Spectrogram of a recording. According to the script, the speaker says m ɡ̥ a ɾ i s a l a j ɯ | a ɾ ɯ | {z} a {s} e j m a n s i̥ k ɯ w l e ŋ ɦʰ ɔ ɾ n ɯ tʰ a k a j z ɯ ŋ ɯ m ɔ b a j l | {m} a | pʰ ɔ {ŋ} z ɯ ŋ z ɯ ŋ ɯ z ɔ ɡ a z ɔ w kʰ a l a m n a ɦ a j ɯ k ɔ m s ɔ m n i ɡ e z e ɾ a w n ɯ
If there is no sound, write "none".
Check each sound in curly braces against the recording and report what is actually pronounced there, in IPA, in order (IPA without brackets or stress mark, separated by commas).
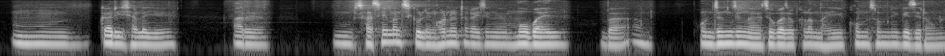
s, s, b, n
